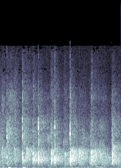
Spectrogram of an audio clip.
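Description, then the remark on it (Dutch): A short burst of steady clapping, a handful of people applauding together in a quick, fairly even rhythm, moderately loud, with no voices over it. “Oh, hij krijgt wel applaus.”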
